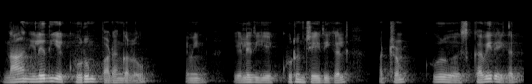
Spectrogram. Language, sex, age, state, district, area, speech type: Tamil, male, 18-30, Tamil Nadu, Salem, rural, spontaneous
